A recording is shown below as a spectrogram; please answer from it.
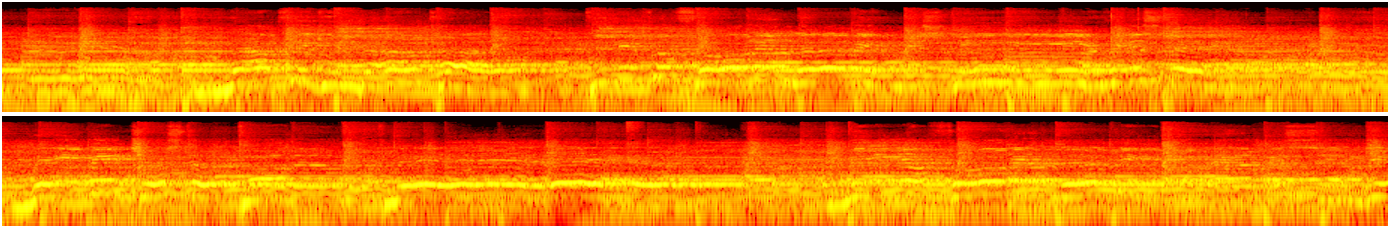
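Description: Live rock band playing a song: acoustic and electric guitars and a drum kit, with a voice singing over them.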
